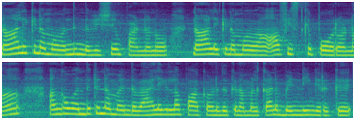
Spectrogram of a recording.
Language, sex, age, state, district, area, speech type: Tamil, female, 18-30, Tamil Nadu, Tiruvallur, urban, spontaneous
